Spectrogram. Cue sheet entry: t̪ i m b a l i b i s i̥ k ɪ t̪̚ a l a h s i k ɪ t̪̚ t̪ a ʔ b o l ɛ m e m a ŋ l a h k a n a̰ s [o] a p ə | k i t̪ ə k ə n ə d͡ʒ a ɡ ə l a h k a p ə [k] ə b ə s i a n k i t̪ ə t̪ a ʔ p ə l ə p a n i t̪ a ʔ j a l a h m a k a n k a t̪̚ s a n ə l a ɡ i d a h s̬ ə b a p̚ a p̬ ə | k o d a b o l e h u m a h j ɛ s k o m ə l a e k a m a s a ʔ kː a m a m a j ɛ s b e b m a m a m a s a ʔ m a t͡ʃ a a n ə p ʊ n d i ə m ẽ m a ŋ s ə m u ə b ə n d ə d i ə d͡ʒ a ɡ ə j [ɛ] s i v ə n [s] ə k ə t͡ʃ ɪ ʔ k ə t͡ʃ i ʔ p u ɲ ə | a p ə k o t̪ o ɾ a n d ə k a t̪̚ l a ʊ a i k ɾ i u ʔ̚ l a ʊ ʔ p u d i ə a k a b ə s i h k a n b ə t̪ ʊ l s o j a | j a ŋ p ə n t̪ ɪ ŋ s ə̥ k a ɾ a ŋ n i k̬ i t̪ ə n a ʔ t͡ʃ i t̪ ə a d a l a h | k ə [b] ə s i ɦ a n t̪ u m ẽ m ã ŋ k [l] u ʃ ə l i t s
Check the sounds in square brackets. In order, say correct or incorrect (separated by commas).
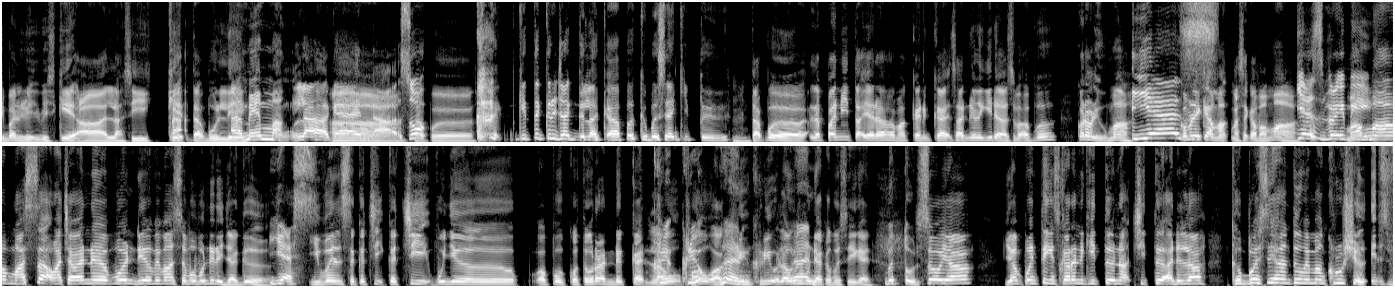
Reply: correct, correct, correct, correct, correct, incorrect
